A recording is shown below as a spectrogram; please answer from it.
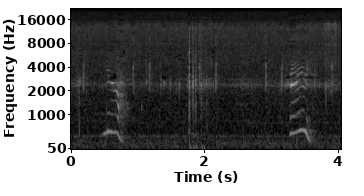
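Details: Pet cat named Pigeon, lying in bed and slow to get up, gives two short meows about three seconds apart. Each is a bright tone that bends and falls away, over a steady low hum and soft rustling indoors.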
